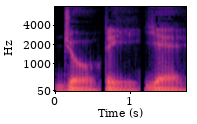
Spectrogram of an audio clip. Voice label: "joriye", concat syllables; Affixing experiment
